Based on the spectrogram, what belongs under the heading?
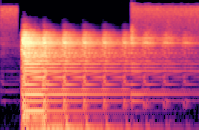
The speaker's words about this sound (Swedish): Och vi kan, vi kan ta ett snabbare eko så att ni, man inte hinner glömma bort och lite mer feedback. Precis. kan vi se hur det blir. Det här är mintläget.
